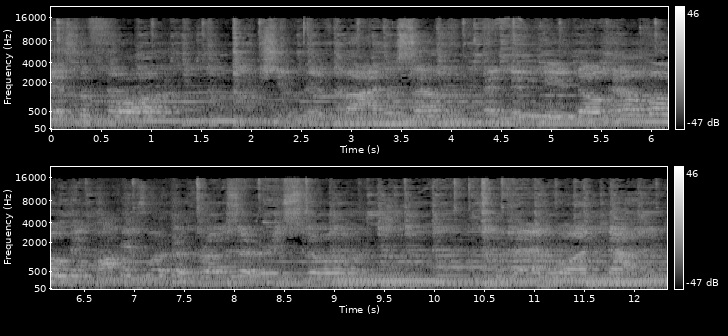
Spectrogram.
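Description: A man singing a storytelling folk song.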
